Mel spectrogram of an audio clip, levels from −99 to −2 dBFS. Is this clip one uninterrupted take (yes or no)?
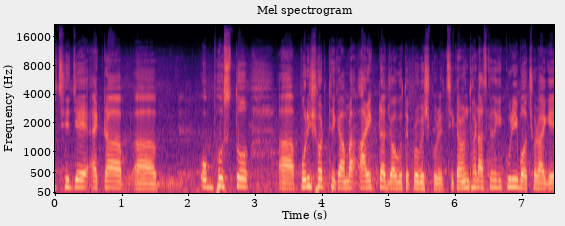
yes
